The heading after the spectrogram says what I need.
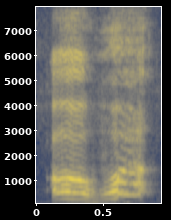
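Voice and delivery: high, loud disbelieving cry; stunned, indignant yelp; shocked outburst. Real, not acted. Reacts in shock to match event.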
